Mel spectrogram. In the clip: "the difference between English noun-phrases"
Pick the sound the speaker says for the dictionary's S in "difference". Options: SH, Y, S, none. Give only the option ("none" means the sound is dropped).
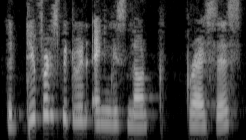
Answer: S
